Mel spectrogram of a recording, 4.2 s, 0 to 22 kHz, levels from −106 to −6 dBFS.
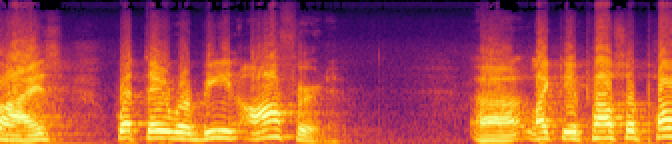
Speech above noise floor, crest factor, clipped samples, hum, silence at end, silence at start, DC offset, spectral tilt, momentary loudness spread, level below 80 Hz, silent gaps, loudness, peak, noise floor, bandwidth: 39 dB; 10 dB; under 0.1%; none; 0 s; 0 s; under 0.1%; -6.5 dB/octave; 8 LU; -46 dBFS; none; -9 LUFS; 0 dBFS; -47 dBFS; 19 kHz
